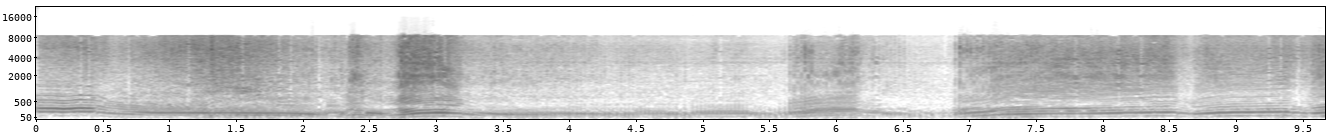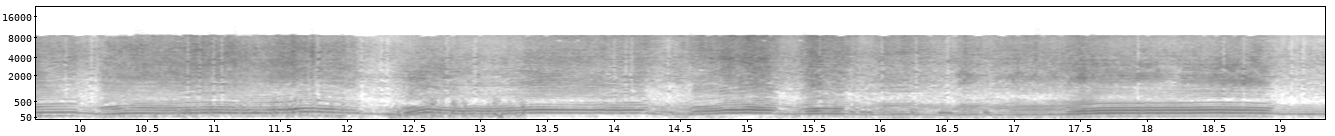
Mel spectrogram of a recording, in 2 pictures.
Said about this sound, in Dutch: We zagen net al op de motor, daar hebben we ook nog wat rijbeelden van. Die komen hier.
